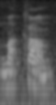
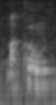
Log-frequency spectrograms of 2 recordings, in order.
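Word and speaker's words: maqam: the Caucasus when the idea of makam as the Arabs pronounce it or makum as the as the Hebrews ancient Hebrews pronounce it mugam as the aeran is pronounce it what was there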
